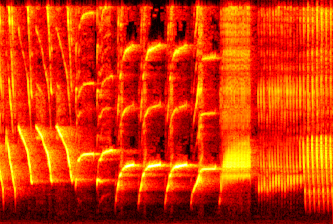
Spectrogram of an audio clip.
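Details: Energetic canary song meant to set off other canaries: descending whistled sweeps, repeated hooked notes roughly every quarter second, a harsh buzzy phrase and a closing fast dry rattle.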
